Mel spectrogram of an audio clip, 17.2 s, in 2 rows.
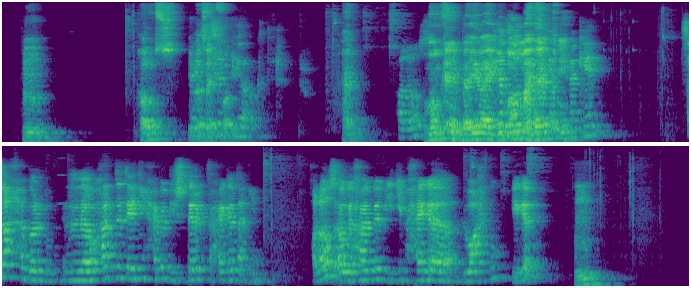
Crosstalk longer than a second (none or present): present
